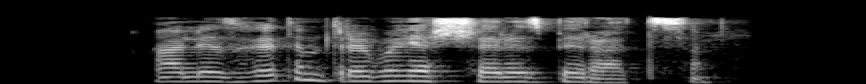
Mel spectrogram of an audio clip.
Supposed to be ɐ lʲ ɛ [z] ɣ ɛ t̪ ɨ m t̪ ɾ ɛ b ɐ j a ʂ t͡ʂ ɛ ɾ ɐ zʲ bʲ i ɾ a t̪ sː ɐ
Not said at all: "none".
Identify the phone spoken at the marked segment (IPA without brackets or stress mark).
z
